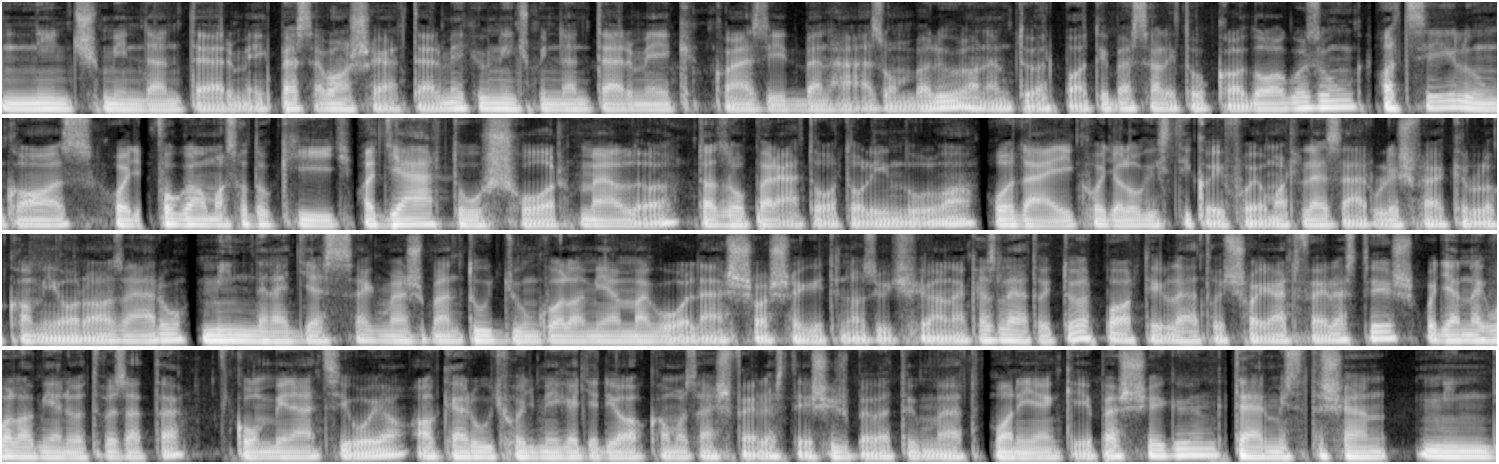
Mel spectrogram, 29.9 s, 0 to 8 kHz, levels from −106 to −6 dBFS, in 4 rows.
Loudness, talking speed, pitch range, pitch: -22 LUFS, 160 wpm, 95-115 Hz, 100 Hz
